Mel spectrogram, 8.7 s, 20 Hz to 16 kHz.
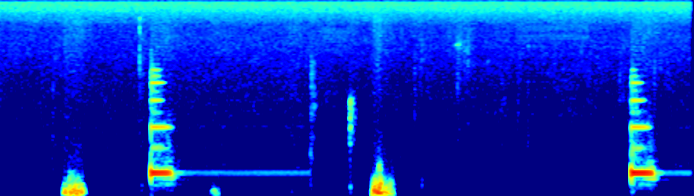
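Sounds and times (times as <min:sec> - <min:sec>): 
dull low thumps: 0:00.8 - 0:01.2, 0:04.7 - 0:05.0
outgoing ringback tone on a phone line: 0:01.9 - 0:02.3, 0:07.9 - 0:08.4.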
